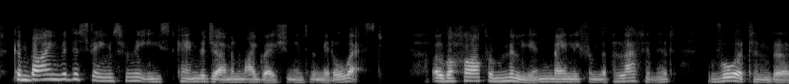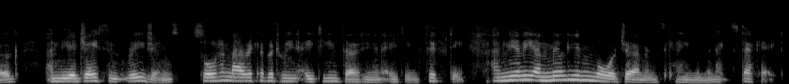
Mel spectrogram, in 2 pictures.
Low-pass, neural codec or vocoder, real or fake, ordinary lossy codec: 7.2 kHz; codec, 16 kHz, 4 kbps, FreqCodec, smaller model; fake; Opus, 16 kbps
